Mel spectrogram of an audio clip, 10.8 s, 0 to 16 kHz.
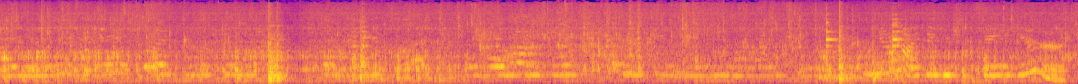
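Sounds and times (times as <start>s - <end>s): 
people talking: 0.0s - 10.7s
tap water running in a kitchen while rinsing dishes: 0.0s - 10.7s.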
